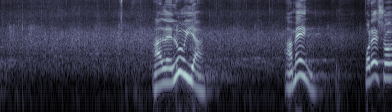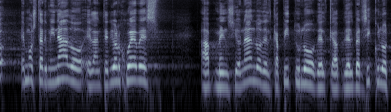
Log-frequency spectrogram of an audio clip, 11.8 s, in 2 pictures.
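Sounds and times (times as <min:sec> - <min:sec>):
audience applause: 0:00.0 - 0:05.8
speech: 0:02.3 - 0:03.2, 0:04.2 - 0:04.8, 0:05.5 - 0:11.7.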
